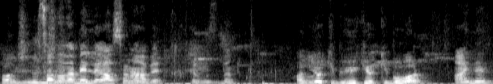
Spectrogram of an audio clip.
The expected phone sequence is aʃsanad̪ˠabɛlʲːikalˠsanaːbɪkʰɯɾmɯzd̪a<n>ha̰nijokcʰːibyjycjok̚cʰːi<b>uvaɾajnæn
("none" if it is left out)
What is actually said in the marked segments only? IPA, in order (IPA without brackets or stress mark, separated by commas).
n, b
